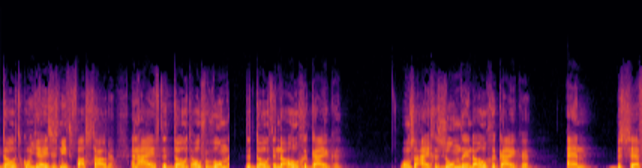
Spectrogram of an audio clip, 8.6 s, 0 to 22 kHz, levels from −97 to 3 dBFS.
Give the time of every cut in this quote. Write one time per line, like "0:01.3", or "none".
0:03.0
